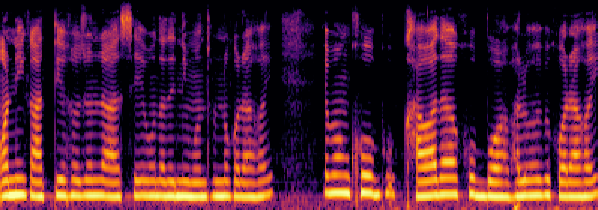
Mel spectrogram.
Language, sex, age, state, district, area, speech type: Bengali, female, 18-30, West Bengal, Jalpaiguri, rural, spontaneous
